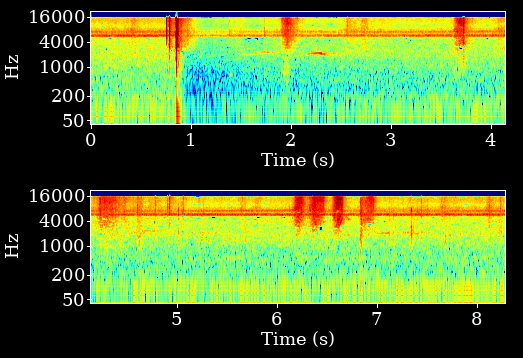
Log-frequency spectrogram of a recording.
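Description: Dry twigs being snapped and handled, with one sharp snap about a second in and lighter cracks and clicks later, over a steady high-pitched buzz of insects.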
